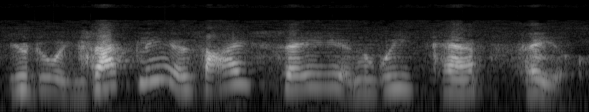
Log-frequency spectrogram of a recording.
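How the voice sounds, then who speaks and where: A woman's voice: medium pitch, animated, moderate pace, bright, forceful tone, breathy edge, faint music behind. A woman playing a cold, scornful niece scheming to murder for an inheritance, in commanding, theatrical 1940s radio suspense style. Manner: commanding, contemptuous, coolly theatrical. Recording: muffled vintage radio recording.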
